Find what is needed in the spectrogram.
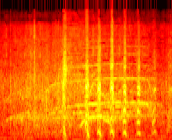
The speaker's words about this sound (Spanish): Ahora el aplauso va a ser doble para nosotros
